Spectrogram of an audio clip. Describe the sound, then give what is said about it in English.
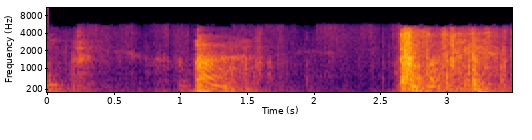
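A locked study door is forced in with two loud, heavy crashing blows about a second and a half apart, after a lighter knock at the start. Each impact booms, then rumbles off. “I'm going to break in the door.”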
